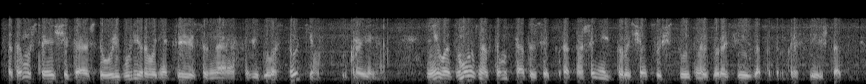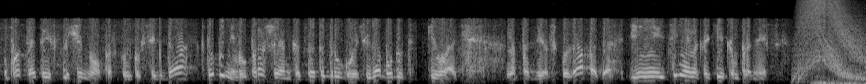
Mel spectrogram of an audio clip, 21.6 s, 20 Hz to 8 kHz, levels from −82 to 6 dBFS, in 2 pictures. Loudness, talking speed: -25 LUFS, 140 wpm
